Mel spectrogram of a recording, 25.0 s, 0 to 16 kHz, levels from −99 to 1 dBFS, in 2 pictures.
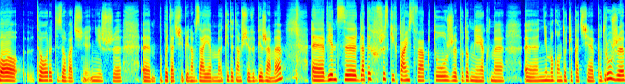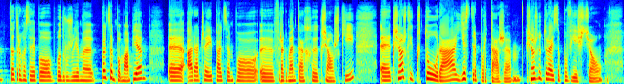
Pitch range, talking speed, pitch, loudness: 160-200 Hz, 105 wpm, 175 Hz, -15 LUFS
